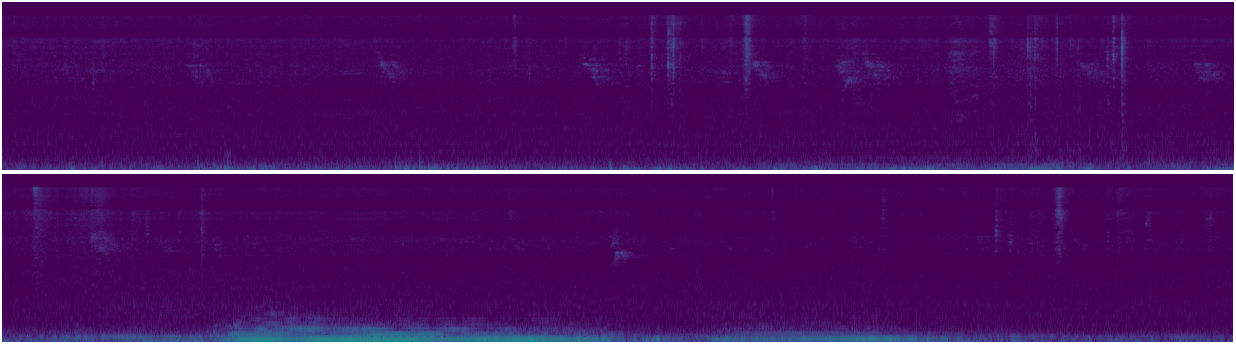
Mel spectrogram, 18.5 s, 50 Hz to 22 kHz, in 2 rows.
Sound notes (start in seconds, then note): 10.9 plane flying overhead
